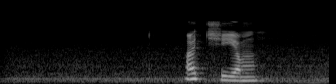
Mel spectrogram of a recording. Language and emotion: Russian, neutral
